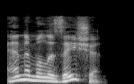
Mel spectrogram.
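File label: "animalization", British English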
